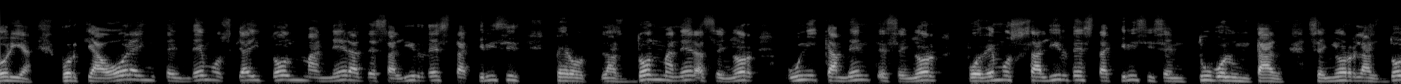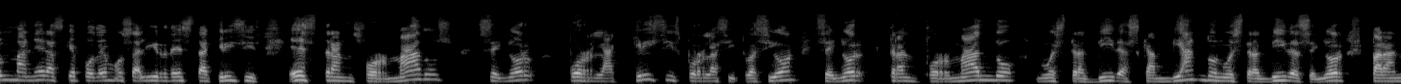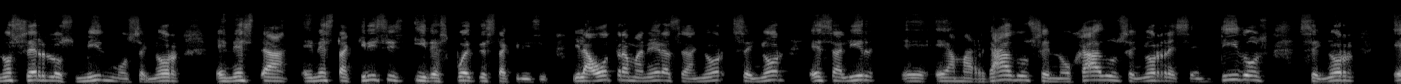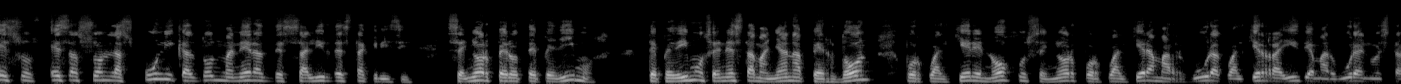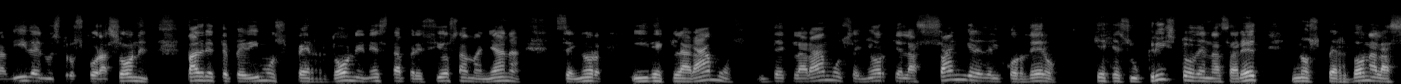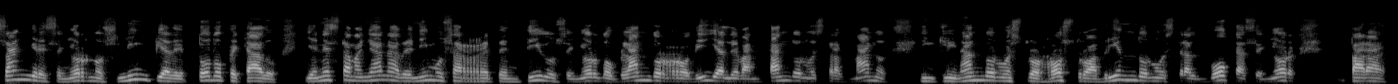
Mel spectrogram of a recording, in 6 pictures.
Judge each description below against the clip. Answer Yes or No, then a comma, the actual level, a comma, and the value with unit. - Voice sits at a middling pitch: Yes, medium, 170 Hz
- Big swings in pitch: No, average, 4.1 semitones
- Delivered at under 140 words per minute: Yes, slow, 125 wpm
